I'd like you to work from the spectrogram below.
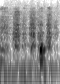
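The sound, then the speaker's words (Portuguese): A person imitates a Labrador dog panting: about four quick, breathy huffs in a steady rhythm, moderately loud, with no words spoken. “Que barulho é esse? Não, é que eu tenho um focinho de labrador no é meu rego.”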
